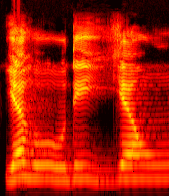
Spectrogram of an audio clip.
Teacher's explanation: তো তানভিনের পরে যদি ওয়াও আসে ওয়াও হচ্ছে ইদগামে বাগুন্নার হরফ গুন্না করতে হবে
